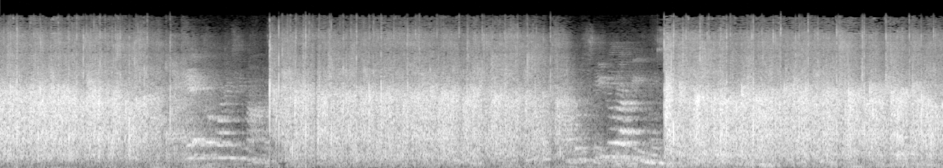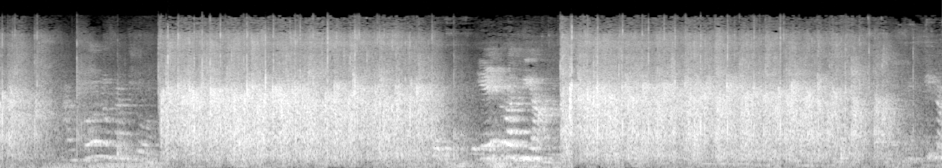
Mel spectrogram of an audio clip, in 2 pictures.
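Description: An audience applauds loudly in bursts.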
